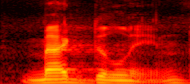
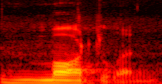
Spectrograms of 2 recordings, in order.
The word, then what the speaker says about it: Magdalen: can't help you um they pronounce it modlin just like the word for sentimental um 1931 uh he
